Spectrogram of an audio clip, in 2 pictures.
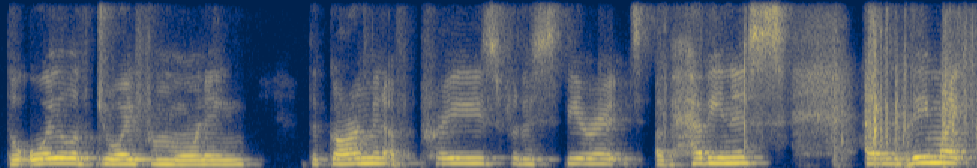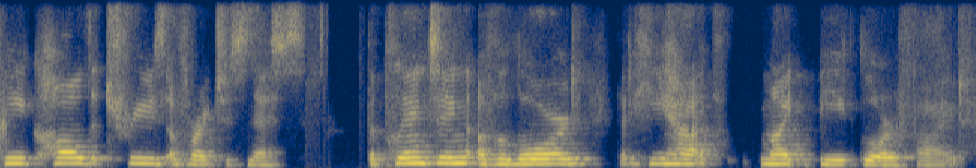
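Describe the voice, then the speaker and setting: A woman's voice: fairly high pitch, fairly even intonation, measured pace, dark tone, close to an everyday voice. A woman playing an earnest, devout young woman, speaking formally in a live staged play reading. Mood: earnest, solemn. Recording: roomy, echoing voice pickup.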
